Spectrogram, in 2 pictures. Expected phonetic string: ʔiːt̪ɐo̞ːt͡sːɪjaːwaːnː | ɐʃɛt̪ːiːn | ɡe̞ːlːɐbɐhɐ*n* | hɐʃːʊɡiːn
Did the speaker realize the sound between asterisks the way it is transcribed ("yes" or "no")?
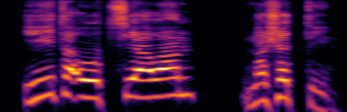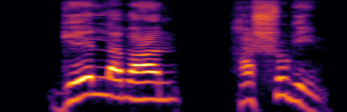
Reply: yes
